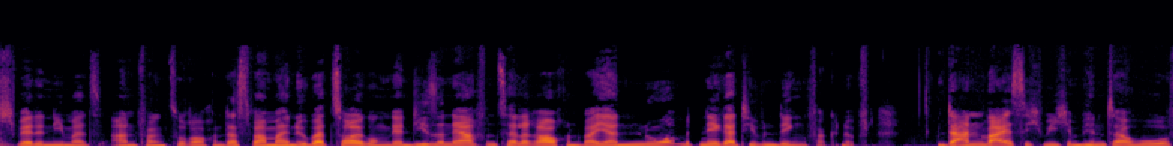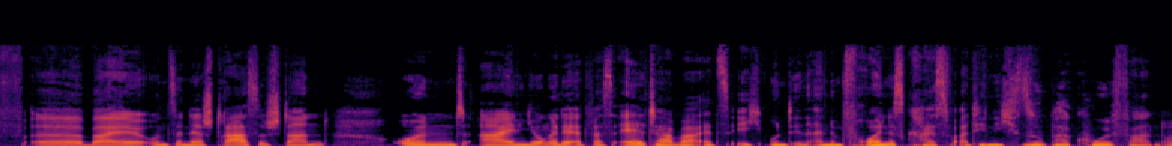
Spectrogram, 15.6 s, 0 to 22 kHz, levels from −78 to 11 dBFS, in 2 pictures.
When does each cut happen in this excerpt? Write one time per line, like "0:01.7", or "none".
none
